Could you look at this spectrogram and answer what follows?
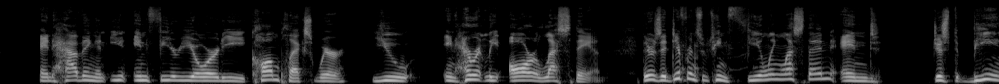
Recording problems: abrupt cut into speech; at the end

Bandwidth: 15.5 kHz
